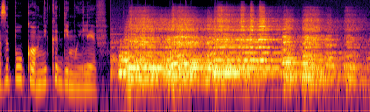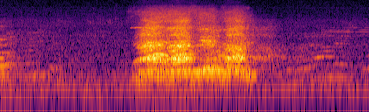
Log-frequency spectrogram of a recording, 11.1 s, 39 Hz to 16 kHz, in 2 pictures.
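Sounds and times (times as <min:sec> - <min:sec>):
soldiers shouting in unison: 0:07.6 - 0:09.9.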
